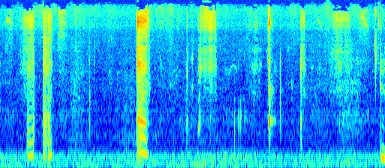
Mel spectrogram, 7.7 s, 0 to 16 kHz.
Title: with hiccups Feb.25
